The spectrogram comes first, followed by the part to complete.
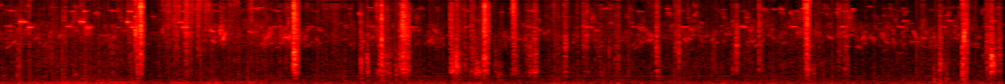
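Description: Scattered clicks and knocks from an RV door window frame and its tempered glass being handled and fitted, over a low rumble.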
